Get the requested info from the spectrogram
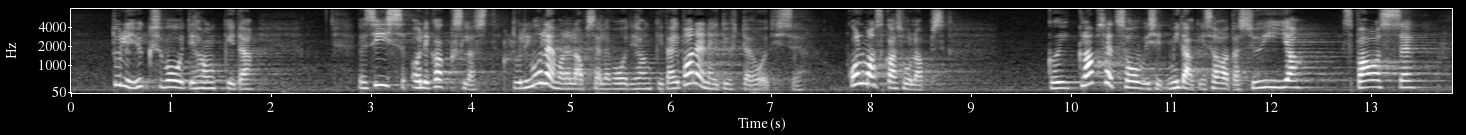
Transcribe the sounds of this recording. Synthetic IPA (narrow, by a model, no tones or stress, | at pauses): t̪ulʲiyksvo̞ːd̪̥ʲiɦɑŋkːˑid̪̥ɑ | siːso̞lʲikɑkslɑst̪t̪ulʲimɤle̞mɑle̞lɑpse̞le̞vo̞ːd̪̥ʲihɑŋkːˑid̪̥ɑejpɑne̞nejd̪yht̪e̞vo̞ːd̪̥ʲi̥sːe̞ | ko̞lmɑskɑsulɑps | kɤjkːˑlɑpse̞d̪so̞ːvisid̪̥mid̪̥ɑɡ̥isɑːd̪̥ɑsyjːɑspɑːsːe̞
